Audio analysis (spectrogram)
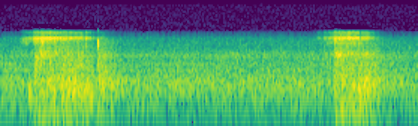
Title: snoring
